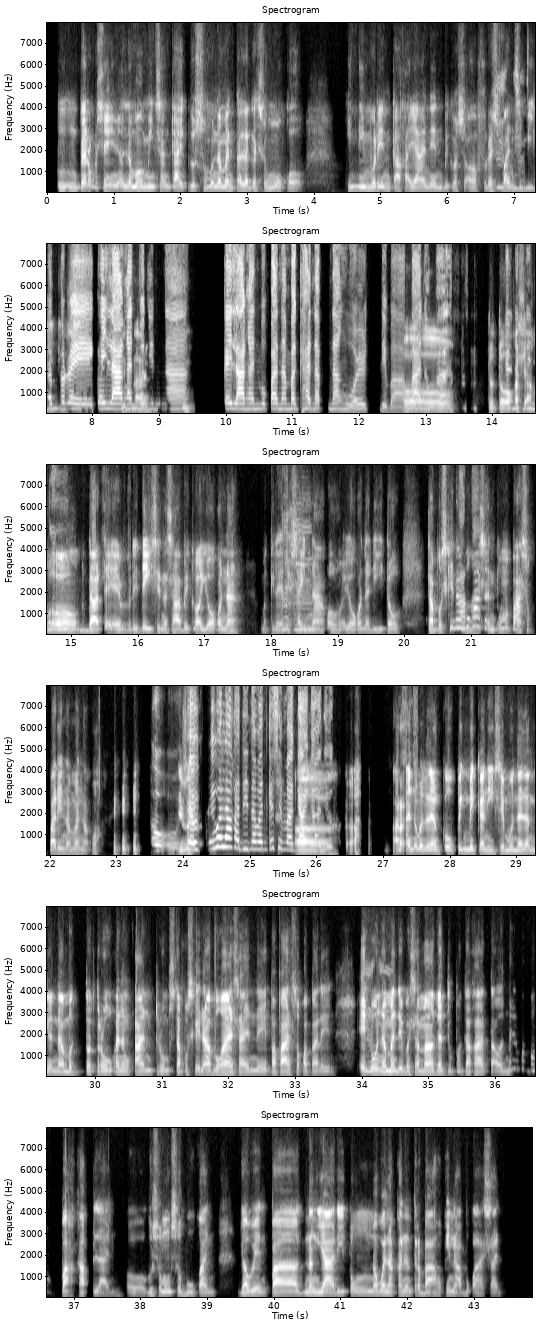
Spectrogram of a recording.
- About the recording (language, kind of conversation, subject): Filipino, unstructured, Ano ang gagawin mo kung bigla kang mawalan ng trabaho bukas?
- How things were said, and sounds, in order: in English: "because of responsibilities"; laughing while speaking: "ka"; laugh; laughing while speaking: "Di ba?"; "magagawa" said as "maggaganot"; in English: "coping mechanism"; laugh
